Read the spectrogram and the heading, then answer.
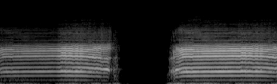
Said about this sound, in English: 国外的绵羊 lamb 叫起来是 ba ba，貌似中国的羊咩咩这样的叫好像更温柔一点。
